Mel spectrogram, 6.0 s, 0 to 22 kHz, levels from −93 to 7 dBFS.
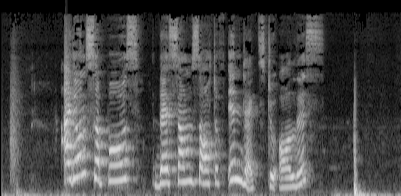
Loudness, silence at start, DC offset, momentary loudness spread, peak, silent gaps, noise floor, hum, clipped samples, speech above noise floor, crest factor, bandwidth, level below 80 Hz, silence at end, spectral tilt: -13 LUFS; 0.05 s; under 0.1%; 14 LU; 0 dBFS; none; -35 dBFS; none; under 0.1%; 22 dB; 14 dB; 16.5 kHz; -32 dBFS; 0 s; -4 dB/octave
